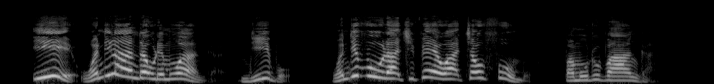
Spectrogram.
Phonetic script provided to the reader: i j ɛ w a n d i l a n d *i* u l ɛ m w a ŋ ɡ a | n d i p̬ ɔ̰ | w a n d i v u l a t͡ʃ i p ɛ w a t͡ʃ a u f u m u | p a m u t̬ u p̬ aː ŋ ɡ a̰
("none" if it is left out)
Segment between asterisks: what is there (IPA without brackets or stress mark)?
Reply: a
